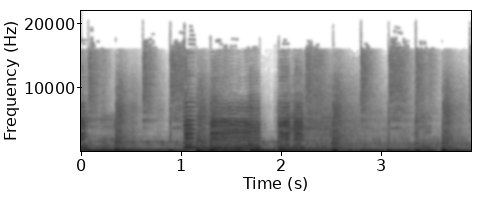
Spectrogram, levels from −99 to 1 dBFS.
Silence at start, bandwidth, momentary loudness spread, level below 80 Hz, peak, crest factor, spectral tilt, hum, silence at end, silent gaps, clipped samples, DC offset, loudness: 0 s; 18.5 kHz; 5 LU; -22 dBFS; 0 dBFS; 14 dB; -4.5 dB/octave; none; 0 s; none; under 0.1%; under 0.1%; -15 LUFS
